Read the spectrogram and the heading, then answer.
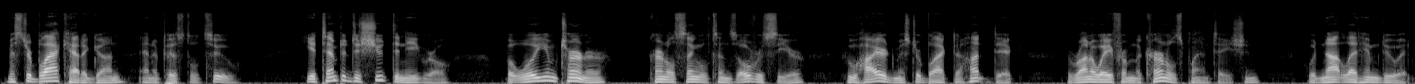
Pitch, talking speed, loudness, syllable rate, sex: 105 Hz, 165 wpm, -20 LUFS, 5.0 syllables/s, male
